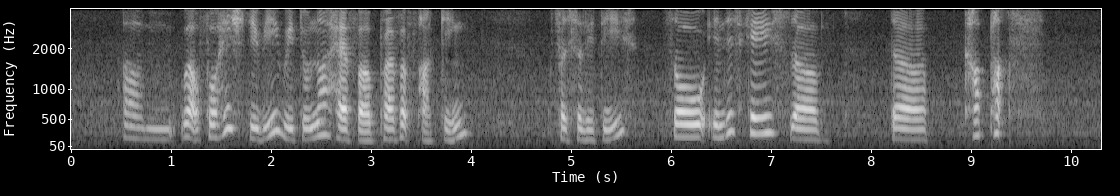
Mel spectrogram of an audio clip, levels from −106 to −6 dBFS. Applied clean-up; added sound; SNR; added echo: none; none; none; none.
